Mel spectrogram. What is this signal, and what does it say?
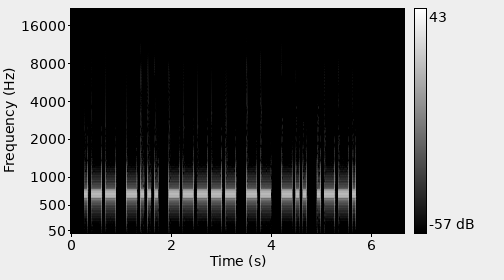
Morse code, heard as a keyed tone, about 17 wpm, 700 Hz. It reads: WB0MDP
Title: USA Call Signs - 6 Characters - Repeated 3x - 17wpm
